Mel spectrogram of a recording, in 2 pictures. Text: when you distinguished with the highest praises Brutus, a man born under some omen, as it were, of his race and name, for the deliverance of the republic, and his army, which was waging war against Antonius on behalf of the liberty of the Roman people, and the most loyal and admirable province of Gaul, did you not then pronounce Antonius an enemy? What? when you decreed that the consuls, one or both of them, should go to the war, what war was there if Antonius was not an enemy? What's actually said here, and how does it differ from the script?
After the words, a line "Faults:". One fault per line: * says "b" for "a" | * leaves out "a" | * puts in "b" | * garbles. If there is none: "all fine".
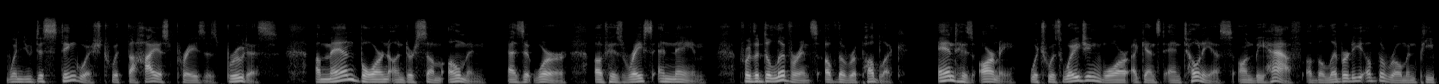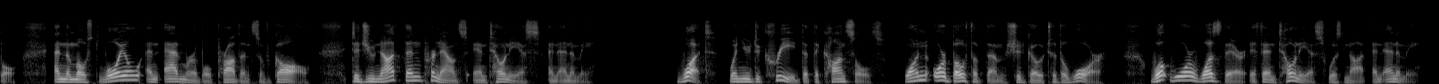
when you distinguished with the highest praises Brutus, a man born under some omen, as it were, of his race and name, for the deliverance of the republic, and his army, which was waging war against Antonius on behalf of the liberty of the Roman people, and the most loyal and admirable province of Gaul, did you not then pronounce Antonius an enemy? What? when you decreed that the consuls, one or both of them, should go to the war, what war was there if Antonius was not an enemy?
Faults:
all fine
